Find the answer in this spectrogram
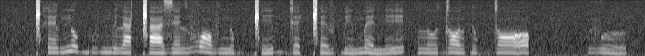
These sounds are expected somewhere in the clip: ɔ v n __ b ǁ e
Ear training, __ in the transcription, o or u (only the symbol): o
